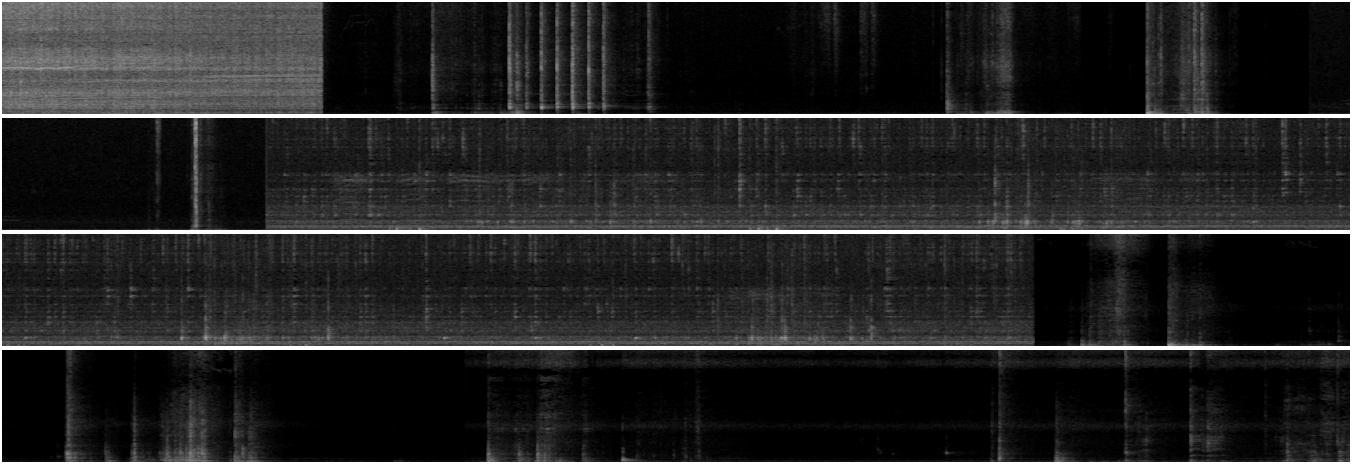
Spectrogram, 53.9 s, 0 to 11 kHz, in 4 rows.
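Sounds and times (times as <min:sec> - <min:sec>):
coffee maker brewing: 0:00.0 - 0:03.2, 0:16.1 - 0:37.3, 0:53.2 - 0:53.9.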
